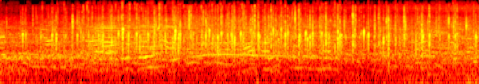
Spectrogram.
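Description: Crowd applause and cheering at a Pak Sarzameen Party rally at Nishtar Park, Karachi, for the party's vice chairman. A loud, continuous wash of clapping mixes with crowd babble and voices.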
